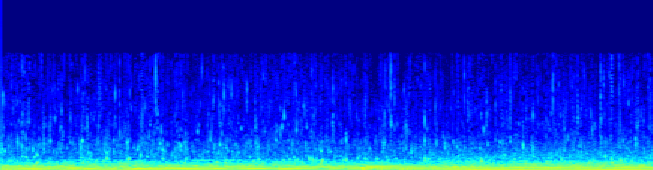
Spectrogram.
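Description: A broad river in Paris babbles gently and steadily on an early summer morning, a soft continuous wash of flowing water that holds an even level throughout with no voices.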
